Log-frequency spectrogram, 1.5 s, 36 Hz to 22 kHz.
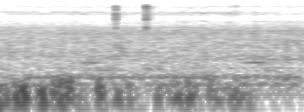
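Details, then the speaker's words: Fujitsu fi-7460 A3 duplex scanner in multi-sheet mode: feed rollers make uneven clacking, paper only inches forward without feeding, then a J50 error; single-sheet scanning works fine; broken paper feed mechanism. "đó các bạn thấy không Nó kêu c cạch cạch nọ rồi nó không không quấn được giấy luôn giấy nó chỉ nhích Nhích nhích Nhích thôi chứ nó không quấn được"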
